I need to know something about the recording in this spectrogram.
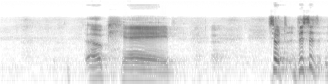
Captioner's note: audience laughs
